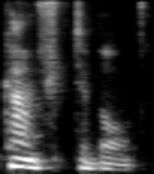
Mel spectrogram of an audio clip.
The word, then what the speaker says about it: comfortable: cuando se escucha porque ellos no pronuncian esta sílaba. Ellos llegan hasta la F y después arrancan con table. Entonces dicen algo como comfortable, especialmente en inglés británico, que significa cómodo, no confortable.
